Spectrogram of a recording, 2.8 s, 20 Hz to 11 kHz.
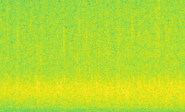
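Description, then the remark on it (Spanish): Sustained applause and ovation for the bullfighter Morante from a large crowd of about 6,700 spectators in a packed bullring, a dense, steady wash of clapping hands holding an even loudness throughout without pause. “Pues hay palmas, eh, Para ¿eh?”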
